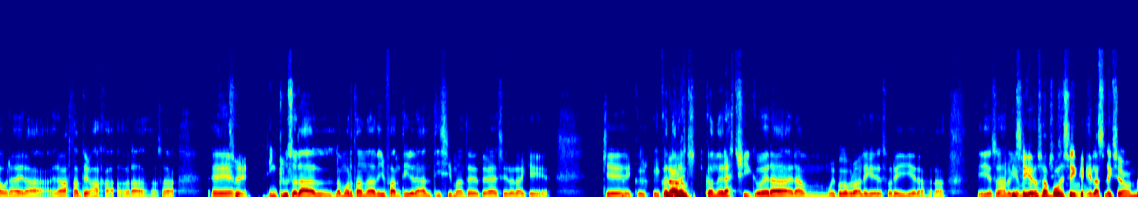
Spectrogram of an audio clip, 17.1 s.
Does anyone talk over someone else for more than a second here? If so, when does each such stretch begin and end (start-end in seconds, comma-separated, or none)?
15.1-16.4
